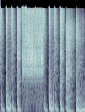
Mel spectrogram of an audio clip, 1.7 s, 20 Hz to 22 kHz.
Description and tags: processed with a KP3.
